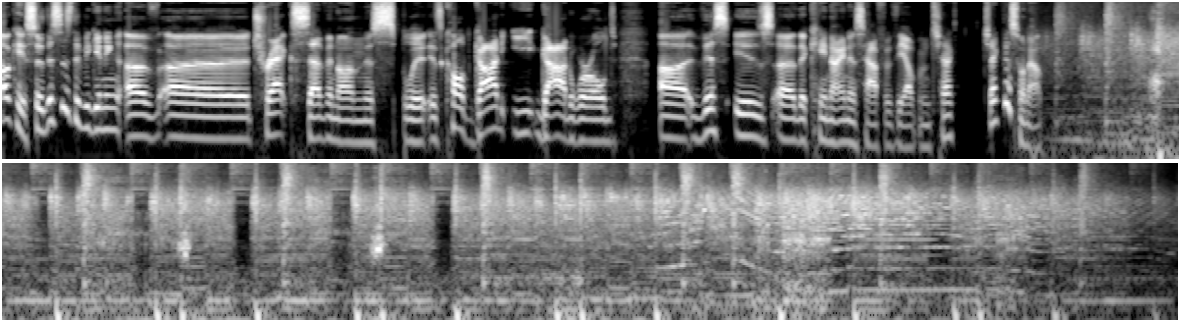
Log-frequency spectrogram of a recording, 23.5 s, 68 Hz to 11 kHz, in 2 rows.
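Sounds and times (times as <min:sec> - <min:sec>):
speech: 0:00.0 - 0:11.8
loud dense heavy metal music with pounding drums and distorted guitars: 0:10.3 - 0:23.5
dog barking in sharp bursts: 0:12.6 - 0:13.8, 0:15.3 - 0:15.7.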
